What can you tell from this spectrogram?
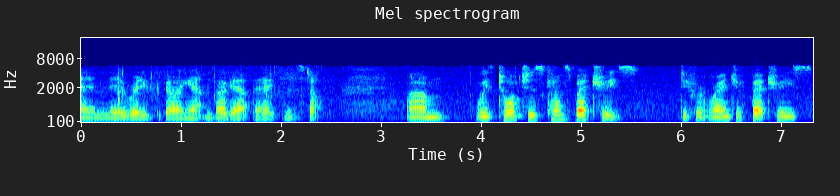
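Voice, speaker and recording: With big swings in loudness, a woman speaks in a very deep, low voice and an Australian accent. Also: ordinary pitch variation. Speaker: prepper. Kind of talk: casual talk to camera. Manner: slow.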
